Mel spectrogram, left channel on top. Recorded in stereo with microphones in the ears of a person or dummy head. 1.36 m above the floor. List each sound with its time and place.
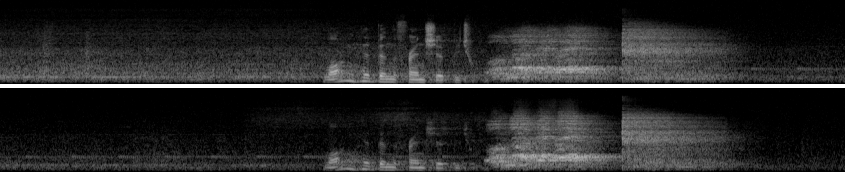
3.2 s a man speaking: 50° left (ahead or behind), 1.4 m; by 4.7 s 70° left (ahead or behind), 1.1 m
4.8 s a shout: 85° right, 7.5 m
6.2 s an explosion: 20° right (ahead or behind), 6 m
